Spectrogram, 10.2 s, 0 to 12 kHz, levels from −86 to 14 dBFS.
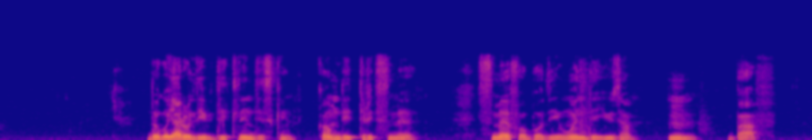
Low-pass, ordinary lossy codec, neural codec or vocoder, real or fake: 7.2 kHz; MP3, 64 kbps; none; real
